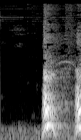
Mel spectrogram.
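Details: Pet dog Loky, on holiday, barking to bother other dogs: two sharp mid-pitched barks in quick succession about half a second apart, after a quiet low murmur.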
